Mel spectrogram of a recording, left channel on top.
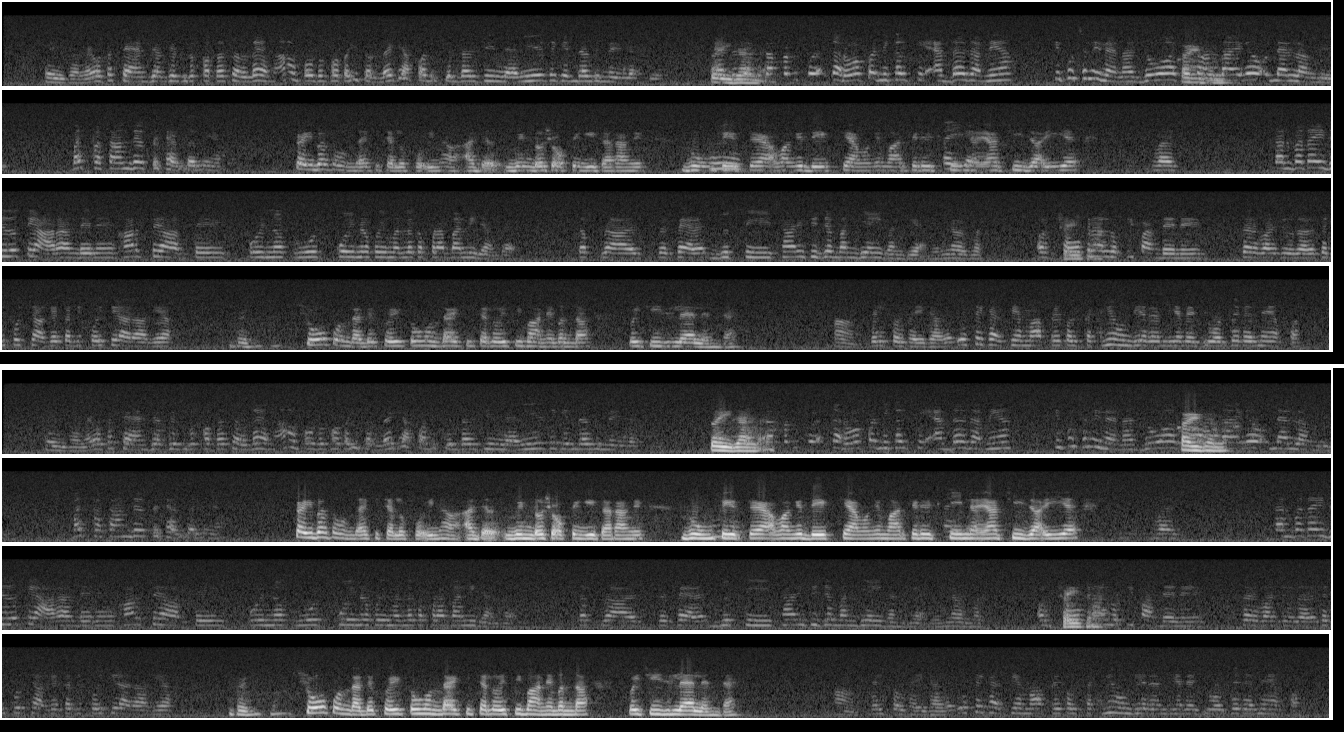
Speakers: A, on the left (about 35°); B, on the right (about 45°).
A: ਸਹੀ ਗੱਲ ਹੈ ਉਹ ਤਾਂ ਟੈਮ ਜਾ ਕੇ ਜਦੋਂ ਪਤਾ ਚੱਲਦਾ ਹੈ ਨਾ ਉਦੋਂ ਪਤਾ ਹੀ ਕਰਦਾ ਕਿ ਆਪਾਂ ਨੂੰ ਕਿੱਦਾਂ ਦੀ ਚੀ ਲੈ, ਵੀ ਇਹ ਤੇ ਕਿੱਦਾਂ ਵੀ ਨਹੀਂ ਲੈਦੇ।
B: ਸਹੀ
A: ਐਦਾ
B: ਗੱਲ
A: ਤਾਂ
B: ਹੈ
A: ਆਪਾਂ ਘਰੋ, ਆਪਾਂ ਨਿਕਲ ਕੇ ਇੱਦਾਂ ਜਾਂਨੇ ਆ। ਕਿ ਕੁਛ ਨੀ ਲੈਣਾ ਜੋ
B: ਸਹੀ
A: ਪਸੰਦ
B: ਗੱਲ ਹੈ
A: ਆਏਗਾ ਉਹ ਲੈਲਾਂਗੇ। ਬਸ ਪਸੰਦ, ਉੱਤੇ ਛੱਡ ਦਿੰਦੇ ਆ
B: ਕਈ ਵਾਰ ਤਾਂ ਹੁੰਦਾ ਕਿ ਚਲੋ ਕੋਈ ਨਾ ਅੱਜ ਵਿੰਡੋ ਸ਼ੋਪਿੰਗ ਹੀ ਕਰਾਂਗੇ। ਘੁੰਮ
A: ਹੂੰ
B: ਫਿਰ ਕੇ ਆਵਾਂਗੇ ਦੇਖ। ਕੇ ਆਵਾਂਗੇ ਮਾਰ ਕੇ, ਜਿਹਦੇ ਵਿੱਚ
A: ਸਹੀ
B: ਕੀ ਨਈ
A: ਗੱਲ ਹੈ
B: ਚੀਜ਼ ਆਈ ਐ।
A: ਬਸ ਤੁਹਾਨੂੰ ਪਤਾ ਹੀ ਜਦੋਂ, ਤਿਉਹਾਰ ਆਦੇ ਨੇ ਹਰ ਤਿਉਹਾਰ ਤੇ ਕੋਈ ਨਾ ਕੋਈ ਨਾ ਕੋਈ ਮਤਲਬ ਕੱਪੜਾ ਬੰਨ ਨਈ ਜਾਂਦਾ ਐ। ਕੱਪੜਾ ਪੈਰਾਂ ਜੁੱਤੀ ਸਾਰੀ ਚੀਜ਼ਾਂ ਬਣਦੀਆਂ ਹੀ ਬਣਦੀਆਂ ਨੇ ਨੋਰਮਲ, ਔਰ ਸ਼ੌਕ
B: ਸਹੀ ਗੱਲ
A: ਨਾਲ ਲੋਕੀ ਪਾਦੇ ਨੇ, ਘਰ ਵੱਲ ਉਦਾ ਕਦੀ ਕੁਛ ਆ ਗਿਆ ਕਦੀ ਕੋਈ ਤਿਹਾਰ ਆ ਗਿਆ।
B: ਬਿਲਕੁਲ ਸ਼ੌਕ ਹੁੰਦਾ ਦੇਖੋ ਇੱਕ ਹੁੰਦਾ ਹੈ ਕਿ ਚਲੋ ਇਸ ਸੀ ਬਾਹਨੇ ਬੰਦਾ ਕੋਈ ਚੀਜ਼ ਲੈ ਲੈਂਦਾ।
A: ਹਾਂ ਬਿਲਕੁਲ ਸਹੀ ਗੱਲ ਹੈ ਇਸੇ ਕਰਕੇ ਗੇਮਾਂ ਆਪਣੇ ਕੋਲ ਇਕੱਠੀਆਂ ਹੁੰਦੀਆਂ ਰਹਿੰਦੀਆਂ ਨੇ, ਜੋੜਦੇ ਰਹਿੰਦੇ ਹਾਂ ਆਪਾਂ-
